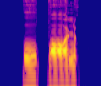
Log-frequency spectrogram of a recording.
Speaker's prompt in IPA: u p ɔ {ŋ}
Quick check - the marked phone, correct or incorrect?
incorrect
